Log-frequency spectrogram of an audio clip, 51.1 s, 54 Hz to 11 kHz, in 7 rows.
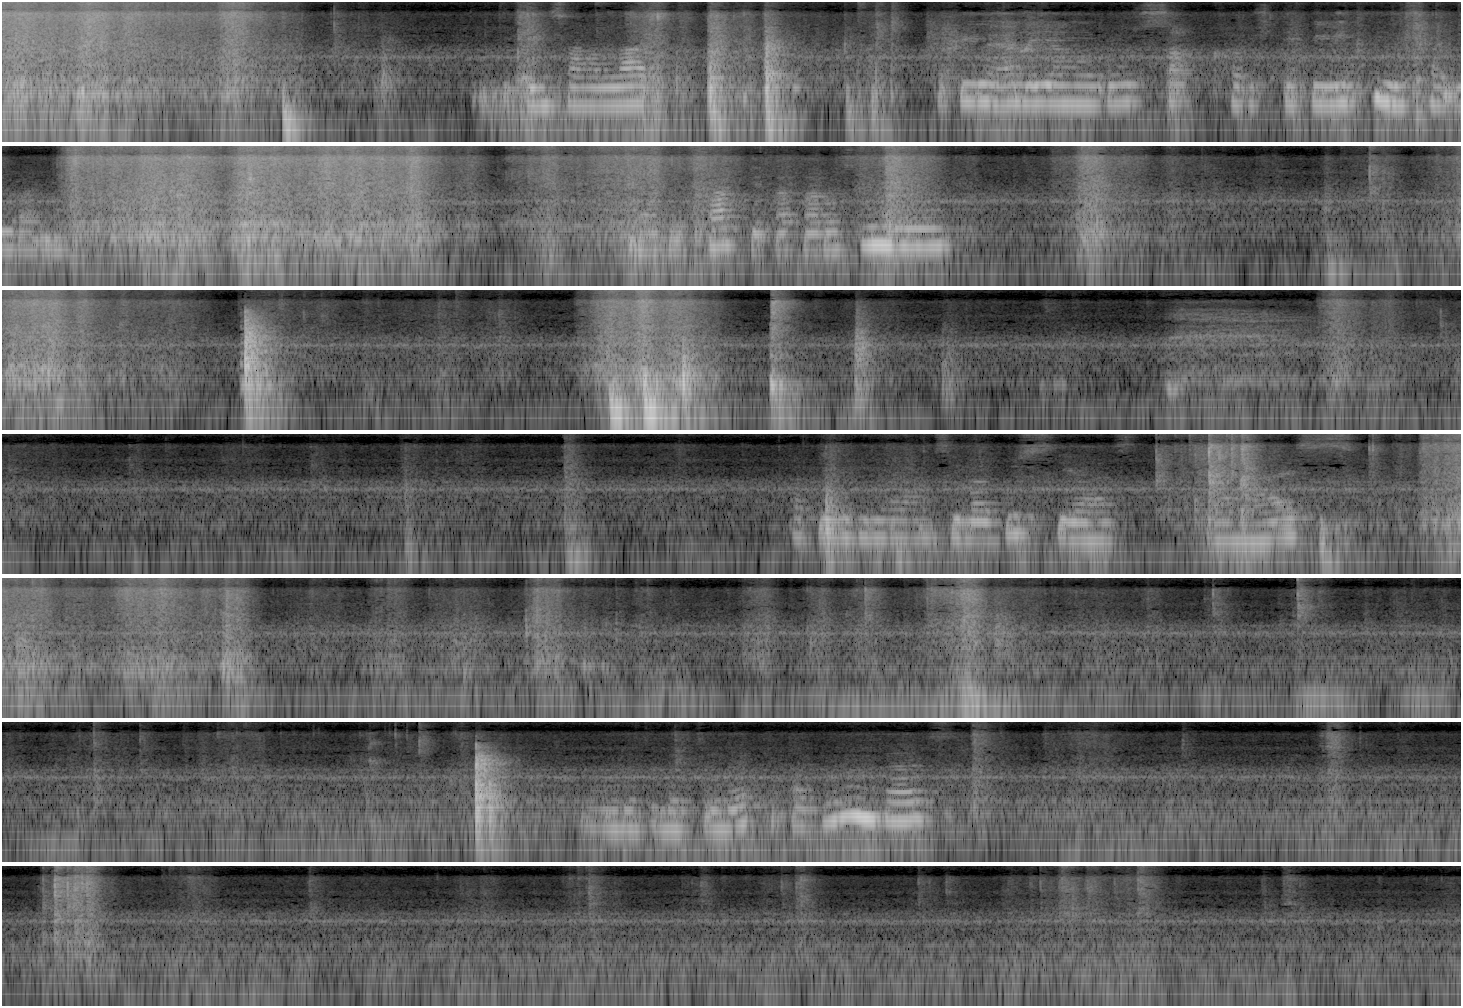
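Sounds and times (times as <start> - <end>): plastic bag rustling: 0.0 - 18.4, 20.4 - 24.3, 25.8 - 42.4, 43.0 - 50.4
lettuce leaves handled: 7.0 - 13.2, 27.7 - 34.4.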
